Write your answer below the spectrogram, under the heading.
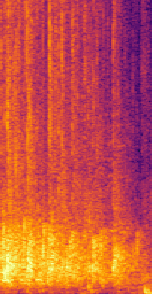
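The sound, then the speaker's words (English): A round of applause, with a crowd clapping in a dense, steady patter that stays fairly quiet and even throughout without breaks. “I think a round of applause. Well done.”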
